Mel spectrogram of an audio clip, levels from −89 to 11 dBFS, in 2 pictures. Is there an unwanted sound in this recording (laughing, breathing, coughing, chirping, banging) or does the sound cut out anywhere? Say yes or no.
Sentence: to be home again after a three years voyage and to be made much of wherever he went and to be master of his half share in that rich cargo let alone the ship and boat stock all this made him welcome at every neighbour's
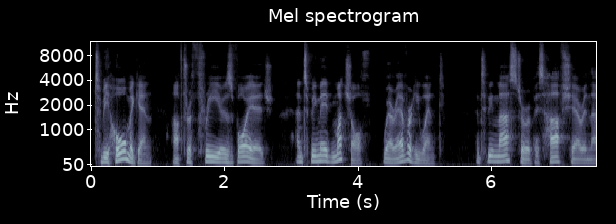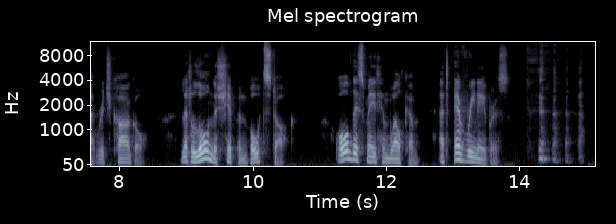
yes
